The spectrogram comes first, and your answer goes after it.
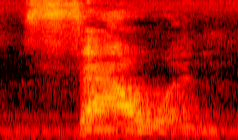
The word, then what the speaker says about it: Samhain: Spelled s a m h a i n but pronounced sin which is a Gaelic word.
